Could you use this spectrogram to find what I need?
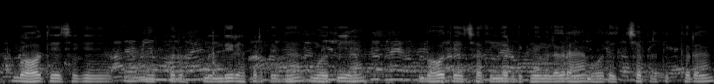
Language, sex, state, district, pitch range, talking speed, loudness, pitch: Hindi, male, Chhattisgarh, Balrampur, 135-150 Hz, 170 wpm, -31 LUFS, 140 Hz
